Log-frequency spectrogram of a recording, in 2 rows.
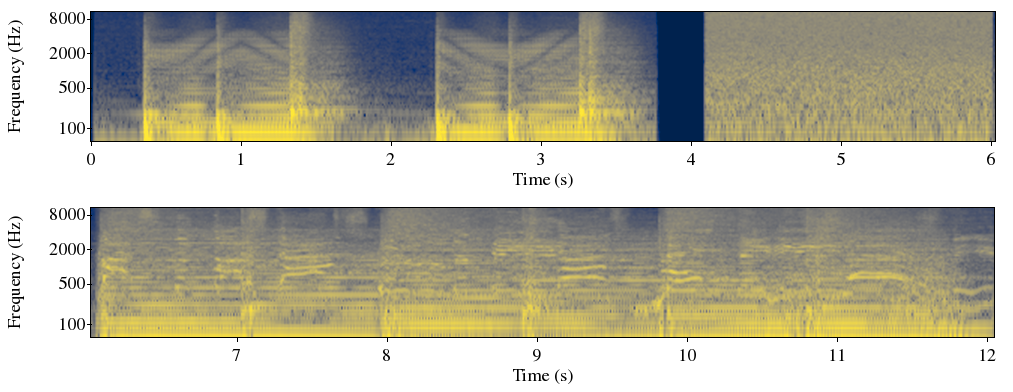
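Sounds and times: rock band with bass and guitar: 0.4s - 1.7s, 6.1s - 12.0s
static hiss: 4.1s - 6.1s.

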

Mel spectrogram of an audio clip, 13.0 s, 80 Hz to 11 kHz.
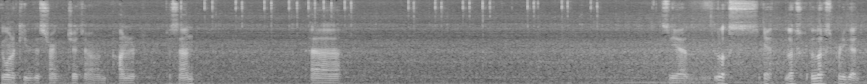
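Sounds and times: keyboard and mouse clicking: 3.0s - 5.4s, 6.1s - 9.1s.

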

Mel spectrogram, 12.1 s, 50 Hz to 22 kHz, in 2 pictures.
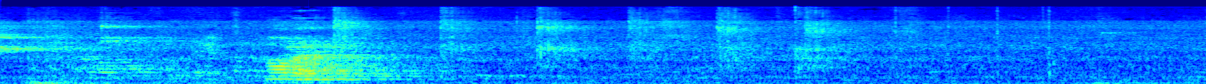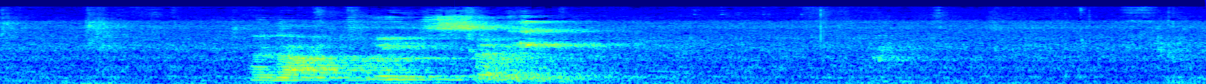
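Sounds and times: hall background hum: 0.0s - 12.0s.

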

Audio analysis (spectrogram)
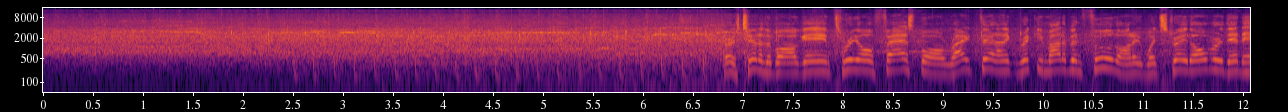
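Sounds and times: stadium crowd applauding and cheering: 0.0s - 12.0s.

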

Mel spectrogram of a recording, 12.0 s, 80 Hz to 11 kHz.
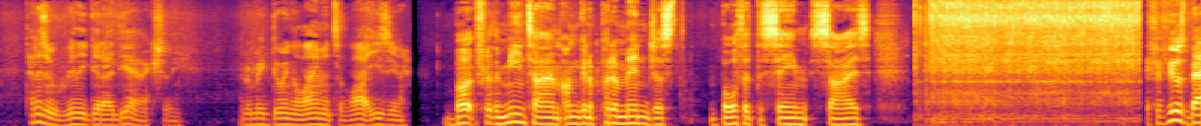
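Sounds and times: cordless electric ratchet running: 9.2s - 11.5s.

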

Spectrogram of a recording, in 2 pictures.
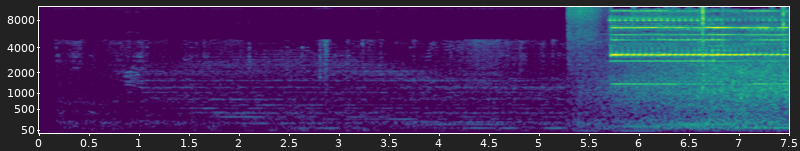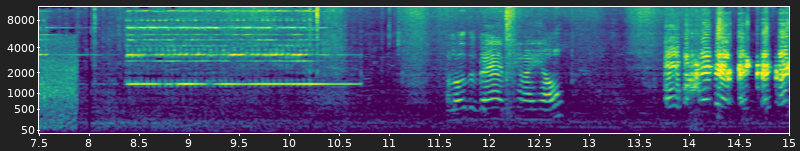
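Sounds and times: telephone ringing: 5.6s - 10.8s.

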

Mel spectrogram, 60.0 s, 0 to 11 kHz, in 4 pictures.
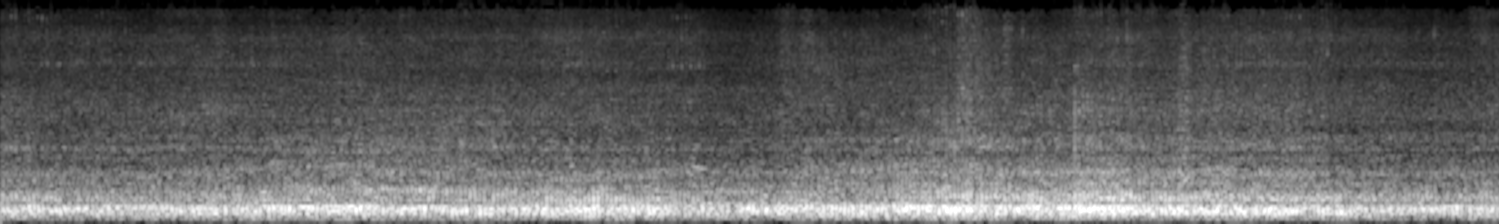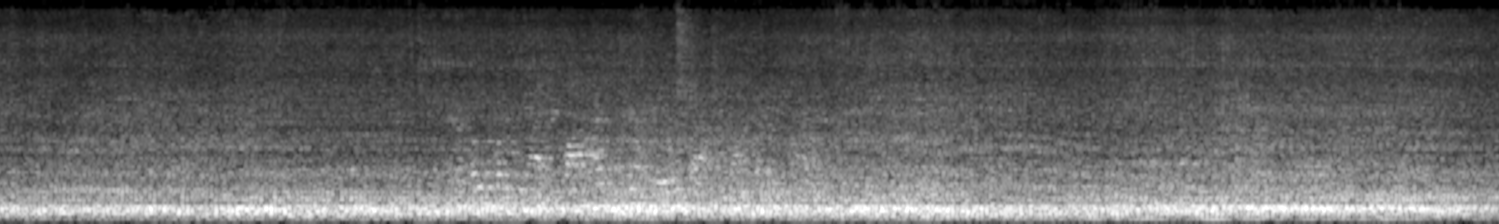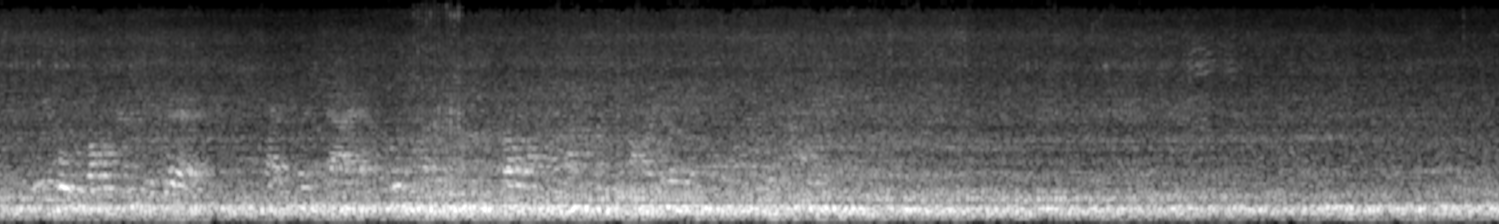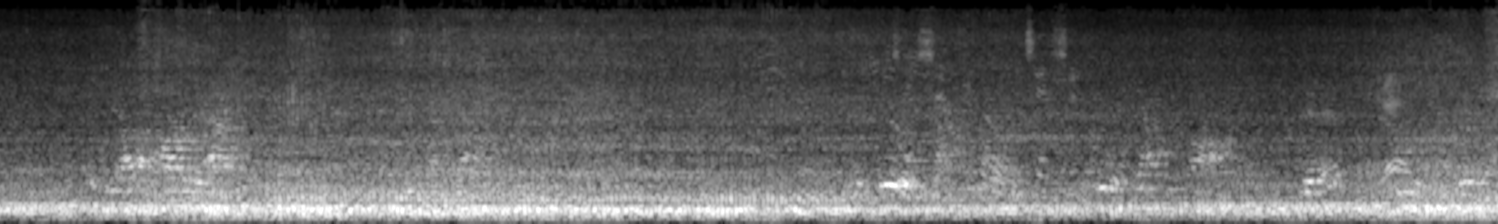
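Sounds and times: race car engines droning: 0.0s - 59.9s
voices talking: 15.3s - 43.0s, 45.8s - 59.9s.

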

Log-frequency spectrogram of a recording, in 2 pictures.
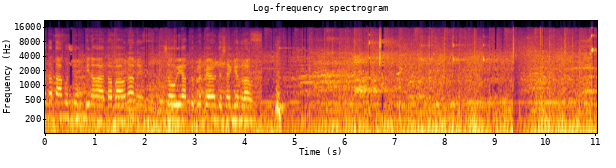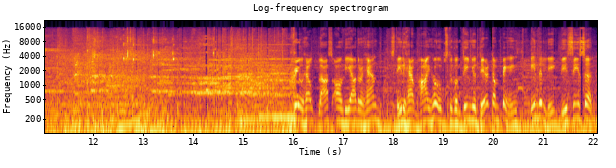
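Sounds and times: crowd voices: 0.0s - 9.0s, 9.6s - 16.3s
background music: 0.0s - 22.0s
shoe squeaks: 6.4s - 9.0s, 10.8s - 14.6s.

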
